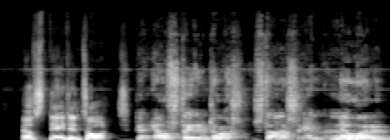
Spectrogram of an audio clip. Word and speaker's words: Elfstedentocht: Elfstedentocht. Elfstedentocht. The Elfstedentocht starts in Leeuwarden. That's the capital of Friesland. There's 11 cities tour. That's what that means. That is what it means, yeah. Elfstedentocht.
